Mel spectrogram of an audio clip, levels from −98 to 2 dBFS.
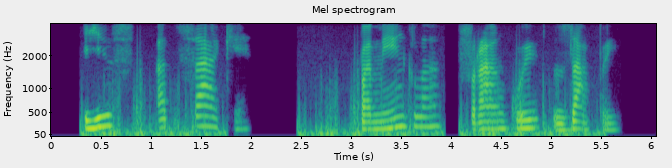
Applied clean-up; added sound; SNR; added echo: none; Wind; 7 dB; none.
